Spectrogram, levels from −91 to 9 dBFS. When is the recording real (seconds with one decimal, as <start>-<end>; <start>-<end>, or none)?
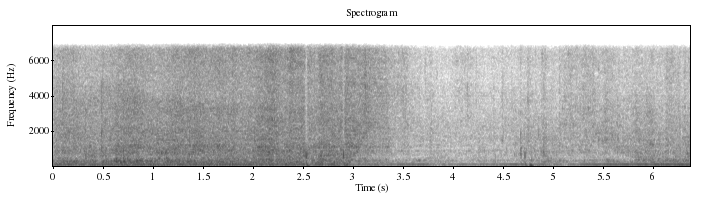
none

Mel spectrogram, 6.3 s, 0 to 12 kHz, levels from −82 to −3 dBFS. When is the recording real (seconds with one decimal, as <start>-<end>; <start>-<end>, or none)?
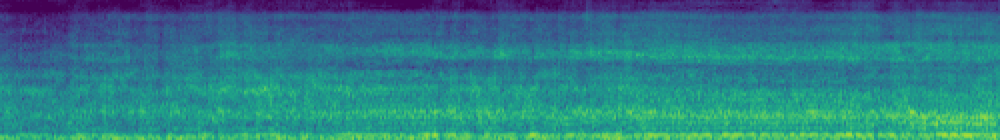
2.2-2.7; 4.0-5.3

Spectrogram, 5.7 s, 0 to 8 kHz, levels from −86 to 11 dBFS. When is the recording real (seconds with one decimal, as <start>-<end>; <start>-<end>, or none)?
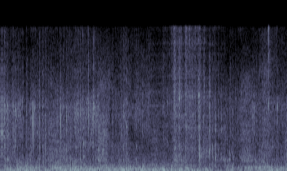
0.0-3.0; 4.5-5.7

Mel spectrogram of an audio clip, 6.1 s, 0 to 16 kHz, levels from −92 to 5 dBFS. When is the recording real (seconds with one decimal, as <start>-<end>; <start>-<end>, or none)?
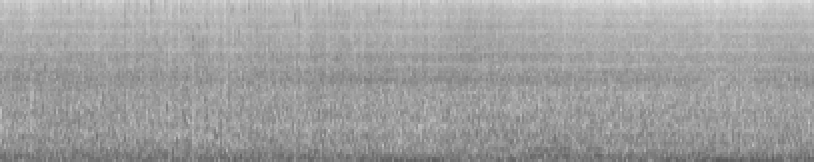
0.0-2.6; 4.6-5.1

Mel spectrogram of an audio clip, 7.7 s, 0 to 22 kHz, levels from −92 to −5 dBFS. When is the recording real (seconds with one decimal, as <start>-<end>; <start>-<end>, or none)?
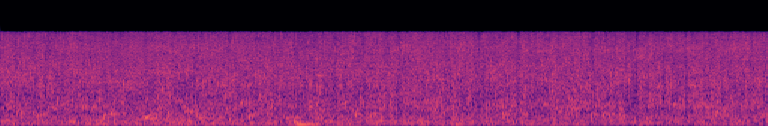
0.0-1.0; 1.6-7.7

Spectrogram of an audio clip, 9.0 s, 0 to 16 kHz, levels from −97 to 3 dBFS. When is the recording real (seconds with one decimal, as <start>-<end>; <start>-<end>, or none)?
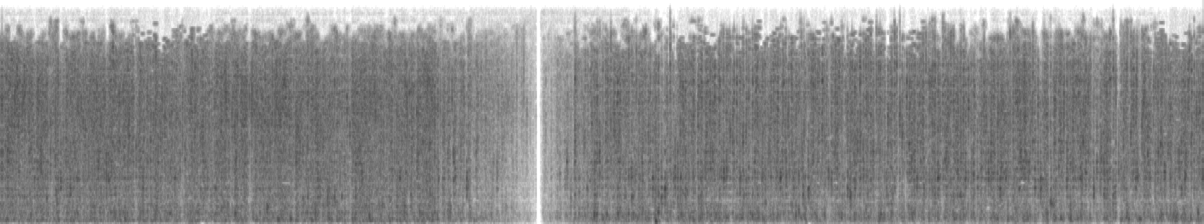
1.0-1.6; 5.0-7.0; 8.6-9.0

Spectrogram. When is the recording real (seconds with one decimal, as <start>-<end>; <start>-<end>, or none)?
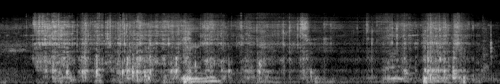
0.0-2.5; 3.9-5.0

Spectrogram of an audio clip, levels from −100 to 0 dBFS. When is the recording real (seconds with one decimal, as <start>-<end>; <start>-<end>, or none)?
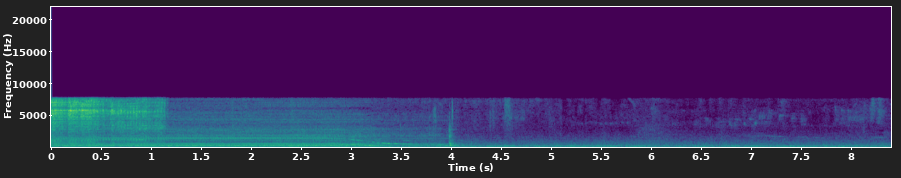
0.0-2.1; 3.2-8.4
